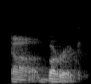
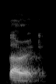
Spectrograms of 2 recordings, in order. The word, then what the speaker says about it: Burik: So Burik, am I pronouncing it correctly? Burik? Burik. Burik.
